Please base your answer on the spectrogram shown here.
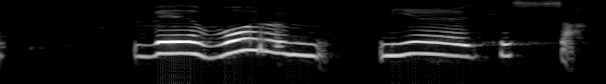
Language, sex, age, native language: Icelandic, female, 9, Icelandic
